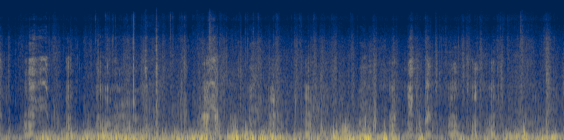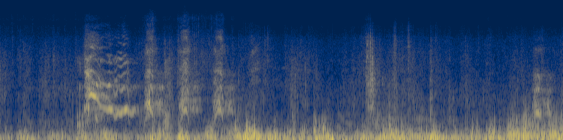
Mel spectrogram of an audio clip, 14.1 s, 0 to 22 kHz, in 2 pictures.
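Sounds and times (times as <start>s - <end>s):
rustling and clicking: 1.2s - 2.8s.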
